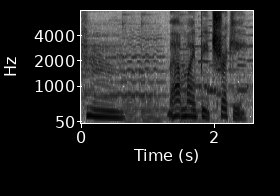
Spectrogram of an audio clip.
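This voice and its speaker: A woman's voice: fairly low pitch, takes it slowly. A woman playing a shrewd, self-assured captain working undercover in a video game, speaking in a cool, probing, businesslike way. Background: music.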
